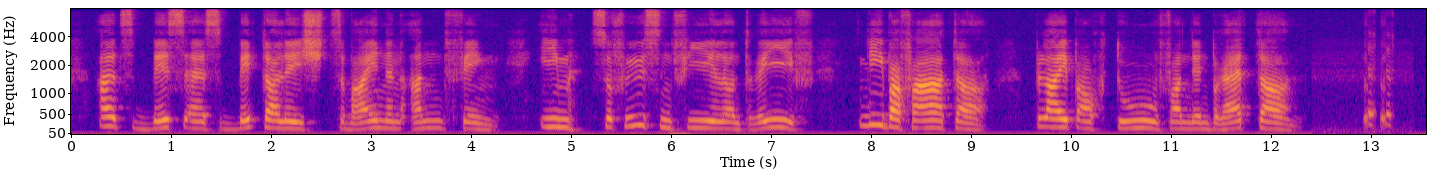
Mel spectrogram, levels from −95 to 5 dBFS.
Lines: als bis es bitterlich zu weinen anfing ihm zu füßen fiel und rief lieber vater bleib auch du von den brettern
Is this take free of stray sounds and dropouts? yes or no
no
